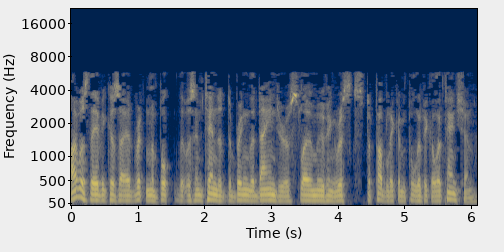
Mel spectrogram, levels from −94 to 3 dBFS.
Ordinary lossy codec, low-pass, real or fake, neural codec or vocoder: MP3, 24 kbps; 7.2 kHz; real; none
